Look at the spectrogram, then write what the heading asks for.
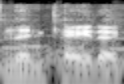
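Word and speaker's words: Nincada: I think it's pronounced ninkada cuz it's supposed to be cicada.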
